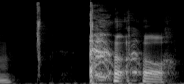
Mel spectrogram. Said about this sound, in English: I'm coughing just thinking about it.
